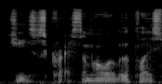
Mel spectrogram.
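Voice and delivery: soft, exasperated mutter to self; under the breath, fed up with himself; quiet aside. Real, not acted.

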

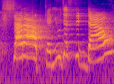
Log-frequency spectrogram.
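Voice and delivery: put-on loud, high Indian accent scold; Indian teacher accent. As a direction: yell it like a strict Indian teacher. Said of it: "I try my best not to do it".

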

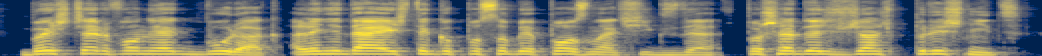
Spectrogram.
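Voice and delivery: ordinary delivery

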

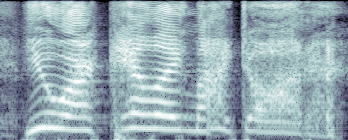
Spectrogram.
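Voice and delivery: very high melodramatic accusation; mock a parent raising hell; hammed-up outraged parent. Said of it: "act like a spoiled piece of garbage".

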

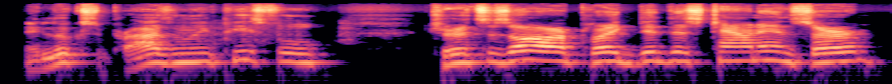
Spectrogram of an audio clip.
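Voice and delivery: a keen junior officer reporting brightly; eager lieutenant. Acted. Lieutenant reporting to his captain, lightly voiced eager.

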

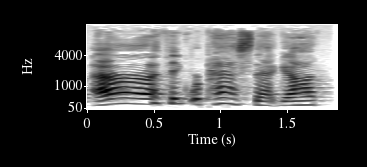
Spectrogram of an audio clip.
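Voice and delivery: high, very soft put-on voice; amused, doubtful Abraham. Abraham answering God's promise, amused doubt. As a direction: politely wave God off in a small voice. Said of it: "he finds this rather comical".

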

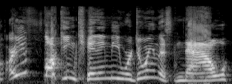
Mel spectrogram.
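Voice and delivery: high-pitched mock outrage, stretching the last words; exasperated squawk of a caught-out accomplice; incredulous protest. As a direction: demand it in utter disbelief. Acts out Bertolt's disbelief.

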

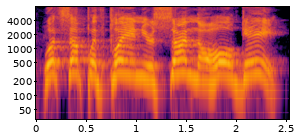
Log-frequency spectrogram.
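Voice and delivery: high, loud angry challenge; loud confrontation. Retold or imitated. Dad confronts the coach in the lobby, loud and angry. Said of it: "I'm sort of loud".

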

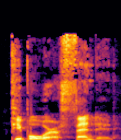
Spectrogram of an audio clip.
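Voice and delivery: usual speaking voice

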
